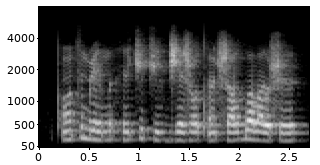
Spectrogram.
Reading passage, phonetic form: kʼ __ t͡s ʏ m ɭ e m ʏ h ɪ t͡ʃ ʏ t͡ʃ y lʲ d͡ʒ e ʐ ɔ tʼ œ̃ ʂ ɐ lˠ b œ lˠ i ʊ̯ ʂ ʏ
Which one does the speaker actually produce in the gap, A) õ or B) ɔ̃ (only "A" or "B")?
B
